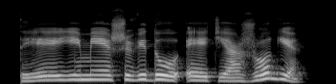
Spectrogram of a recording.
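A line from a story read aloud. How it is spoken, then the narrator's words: Growling. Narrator (Russian): зарычал он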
